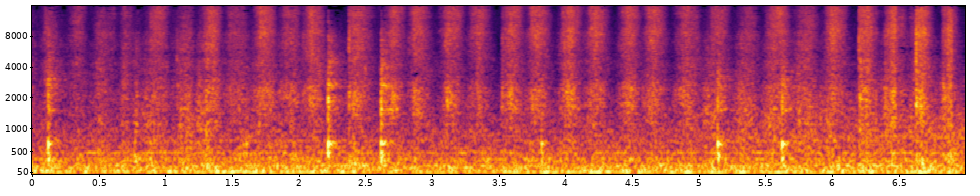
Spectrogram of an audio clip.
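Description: A horsehair brush with a wooden back scrubs the toe and vamp of a black leather Red Wing Iron Ranger women's work boot, worn on a foot and resting on a shoe-shine stand while the other hand holds it steady. Quick, rhythmic bristle strokes make a steady bright, raspy swish over a low rumble, with a few sharper knocks standing out along the way.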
